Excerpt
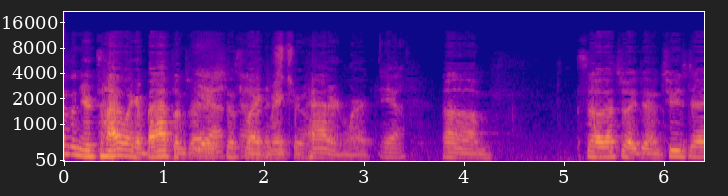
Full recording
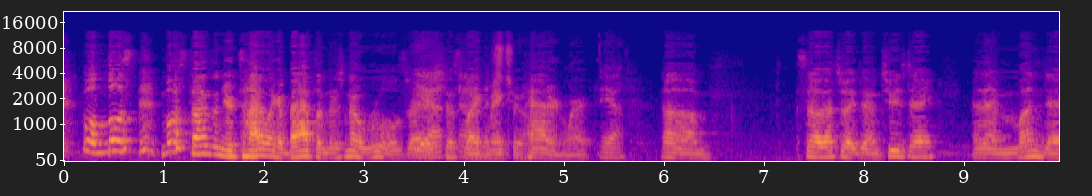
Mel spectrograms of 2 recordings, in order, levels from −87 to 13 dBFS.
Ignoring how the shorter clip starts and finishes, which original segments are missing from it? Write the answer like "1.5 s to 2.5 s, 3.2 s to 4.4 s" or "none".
2.6 s to 3.4 s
